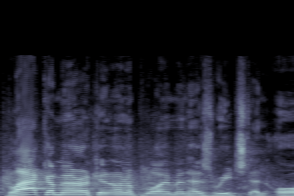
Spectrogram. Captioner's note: applause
